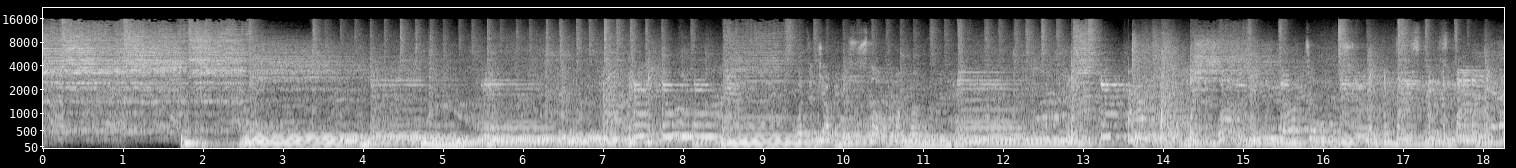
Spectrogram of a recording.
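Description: Live ska-punk band playing: electric guitar, bass guitar and drum kit, with a horn section of saxophone and trumpets. A short thin intro gives way to the full band, bass and drums coming in about two seconds in.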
